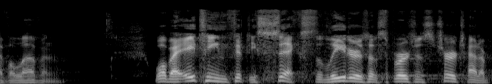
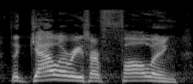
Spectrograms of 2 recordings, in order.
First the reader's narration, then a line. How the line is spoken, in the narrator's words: And then someone on the floor cried out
